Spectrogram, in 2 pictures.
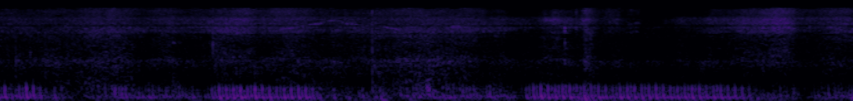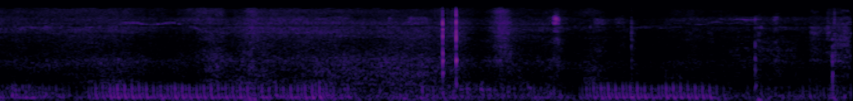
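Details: Tabby cat Archie purring loudly and rhythmically, the low rumble swelling and easing in breaths about every one to two seconds as he asks to be petted.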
